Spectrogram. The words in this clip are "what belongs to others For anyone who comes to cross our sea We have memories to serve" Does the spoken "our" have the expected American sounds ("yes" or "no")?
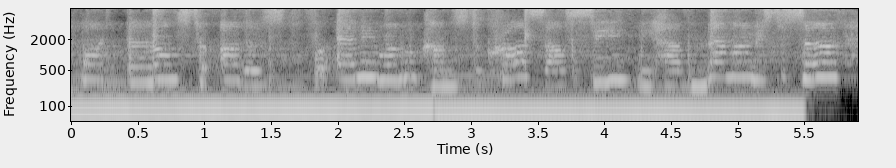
no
